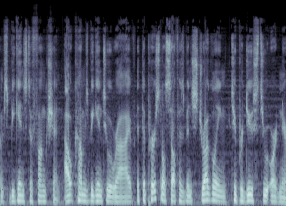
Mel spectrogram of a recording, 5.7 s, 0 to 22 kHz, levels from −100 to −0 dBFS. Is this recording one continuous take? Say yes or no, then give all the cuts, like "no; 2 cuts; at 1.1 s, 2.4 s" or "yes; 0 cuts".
no; 3 cuts; at 1.1 s, 2.7 s, 4.5 s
